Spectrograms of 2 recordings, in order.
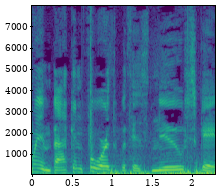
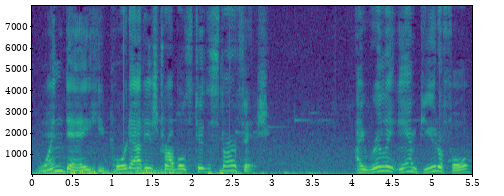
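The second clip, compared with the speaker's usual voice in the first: storybook reading voice; reading to children; 7 dB louder than usual. A narrator's reading. Reads picture book aloud.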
